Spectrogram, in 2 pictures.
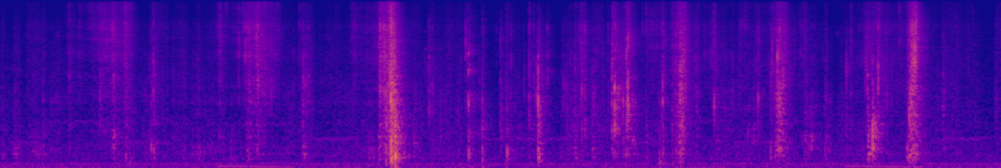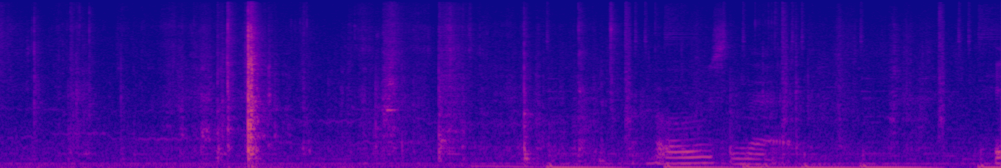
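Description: A cardboard Priority Mail shipping box being opened by hand: tape and cardboard ripping and packing material crinkling in a series of short, sharp rips and rustles, the loudest about four seconds in.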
